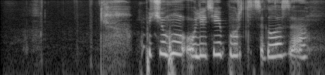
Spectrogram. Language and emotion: Russian, sad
